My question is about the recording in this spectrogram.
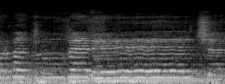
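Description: A song sung to acoustic guitar and ukulele, the voice holding one long note through the second half.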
